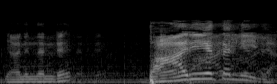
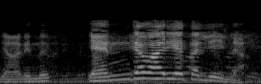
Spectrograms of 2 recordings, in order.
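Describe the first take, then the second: First: The stress is on ഭാര്യയെ. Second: The stress is on എന്റെ.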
